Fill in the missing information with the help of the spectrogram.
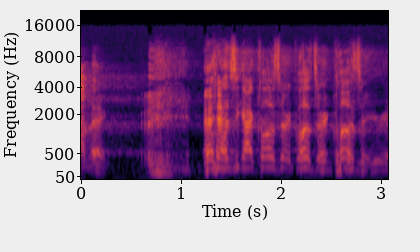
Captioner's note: laughing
